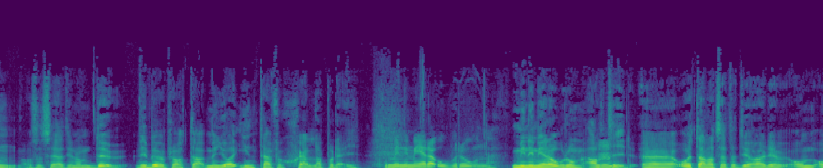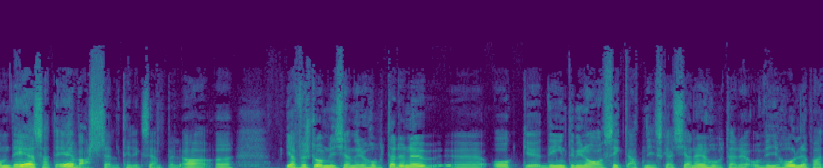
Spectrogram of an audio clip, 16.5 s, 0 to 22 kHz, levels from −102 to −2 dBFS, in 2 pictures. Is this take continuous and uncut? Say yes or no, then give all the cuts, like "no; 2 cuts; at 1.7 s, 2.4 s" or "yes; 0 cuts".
no; 2 cuts; at 1.4 s, 3.7 s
